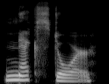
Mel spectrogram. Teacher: If you say it very carefully and slowly, you can pronounce the T sound in next door. But in a fast, natural conversation, that T sound almost always vanishes. · The T is just too much work to pronounce when it's squeezed between the X sound and the D sound.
